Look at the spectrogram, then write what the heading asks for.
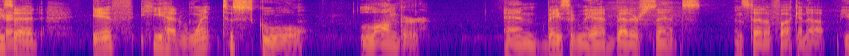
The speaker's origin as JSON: {"language": "English", "town": "Flint", "region": "Michigan", "country": "United States", "tie": "born or raised there", "moved": "yes", "said": "because I'm from Michigan."}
